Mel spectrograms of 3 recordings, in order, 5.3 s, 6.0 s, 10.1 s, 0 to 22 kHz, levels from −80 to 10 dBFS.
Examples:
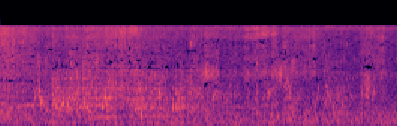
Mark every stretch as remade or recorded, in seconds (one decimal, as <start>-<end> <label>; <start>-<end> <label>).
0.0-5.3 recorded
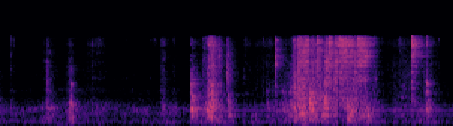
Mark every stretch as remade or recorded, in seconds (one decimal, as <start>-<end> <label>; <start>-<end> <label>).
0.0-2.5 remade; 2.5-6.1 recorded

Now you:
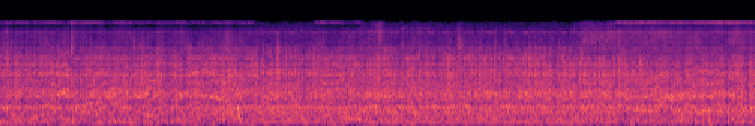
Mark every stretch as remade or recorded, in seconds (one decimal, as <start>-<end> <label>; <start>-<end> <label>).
0.0-3.4 remade; 3.4-4.2 recorded; 4.2-4.8 remade; 4.8-8.2 recorded; 8.2-10.1 remade

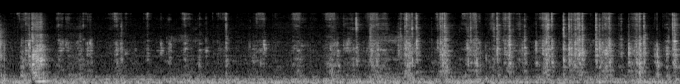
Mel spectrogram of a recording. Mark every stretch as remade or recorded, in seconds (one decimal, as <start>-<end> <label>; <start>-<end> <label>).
0.0-2.8 recorded; 2.8-4.0 remade; 4.0-6.8 recorded

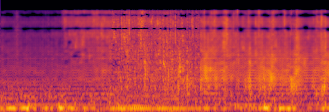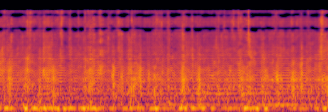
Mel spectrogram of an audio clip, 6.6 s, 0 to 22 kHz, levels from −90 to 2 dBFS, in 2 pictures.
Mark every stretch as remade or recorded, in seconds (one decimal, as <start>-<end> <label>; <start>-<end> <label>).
0.0-1.1 remade; 1.1-2.0 recorded; 2.0-6.6 remade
